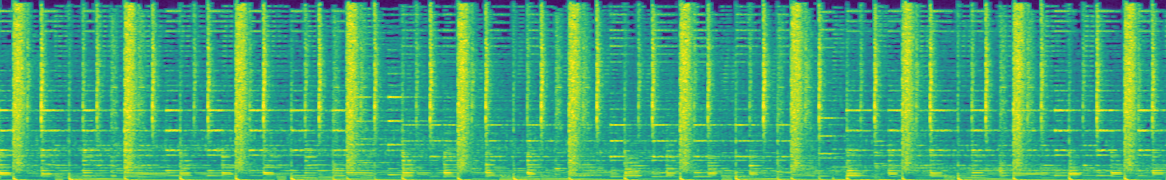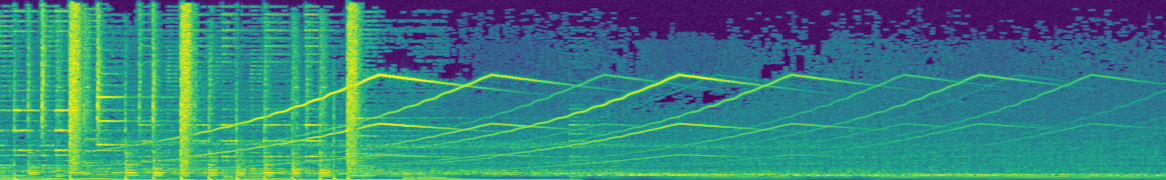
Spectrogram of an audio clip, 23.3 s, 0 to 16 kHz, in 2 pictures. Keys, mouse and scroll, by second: 6.0-7.6 middle drag, 7.6-8.9 scroll down 9, 8.9-10.6 drag, 11.0 scroll down 2, 11.6-12.2 scroll up 2, 12.2-15.2 middle drag, 15.8-16.6 scroll down 1, 16.6 ctrl+KP_8, 16.8 ctrl+KP_8, 18.0-18.6 scroll up 1, 18.6 scroll down 2, 18.8-21.8 middle drag, 22.7 KP_1.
